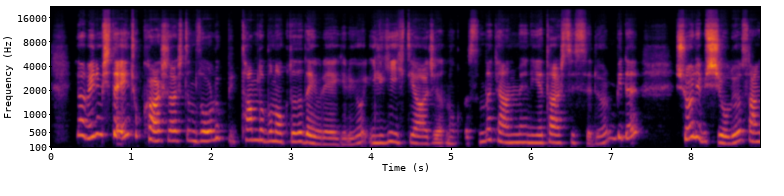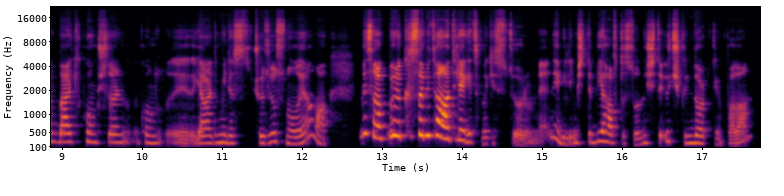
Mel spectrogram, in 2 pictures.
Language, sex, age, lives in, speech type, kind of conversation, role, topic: Turkish, female, 45-49, Spain, conversation, unstructured, none, Evcil hayvanların günlük bakımı nasıl yapılır?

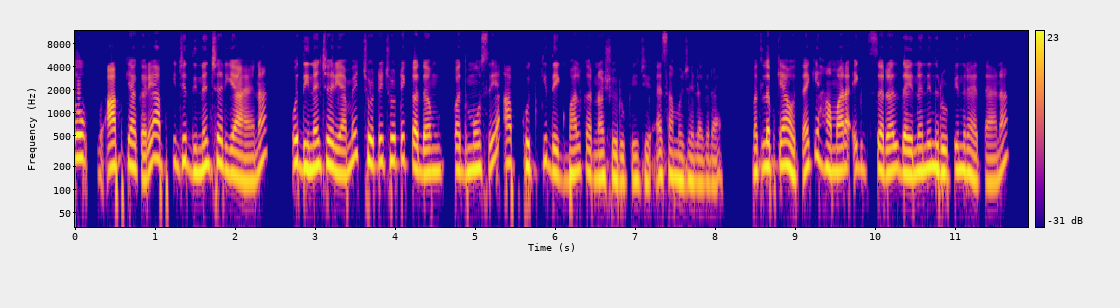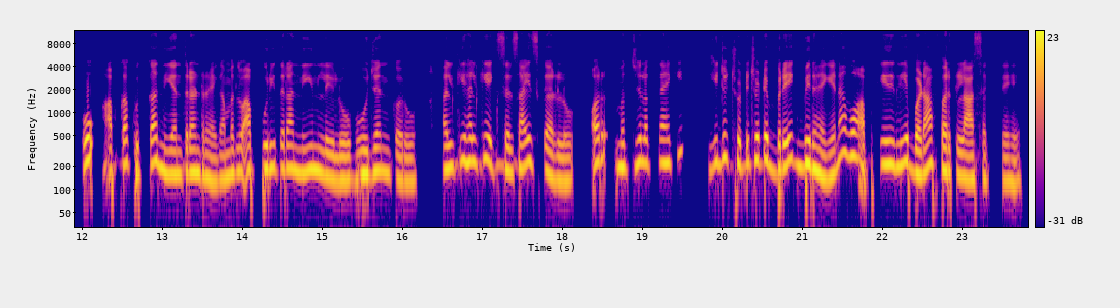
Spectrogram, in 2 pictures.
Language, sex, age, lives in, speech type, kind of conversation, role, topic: Hindi, female, 30-34, India, conversation, advice, advisor, मैं टूटे रिश्ते और खोई हुई उम्मीदों का शोक कैसे संभालूँ?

